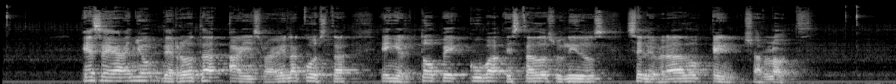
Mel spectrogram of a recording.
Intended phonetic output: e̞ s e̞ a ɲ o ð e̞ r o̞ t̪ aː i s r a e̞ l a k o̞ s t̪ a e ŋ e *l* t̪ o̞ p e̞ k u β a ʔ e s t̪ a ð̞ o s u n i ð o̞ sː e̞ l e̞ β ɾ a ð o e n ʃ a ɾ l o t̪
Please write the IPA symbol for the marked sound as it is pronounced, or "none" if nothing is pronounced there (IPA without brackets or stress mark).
l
